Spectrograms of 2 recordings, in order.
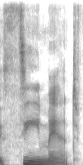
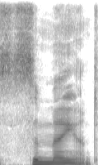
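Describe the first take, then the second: First: "cement" as SEE-ment, opening syllable stressed; drawn-out first syllable in "cement", Southern Midland style. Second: Said in the usual way. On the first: Shown as a demonstration. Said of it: "emphasis on, like, the opening part of a word". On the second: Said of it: "that difference in, uh, pronunciation".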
